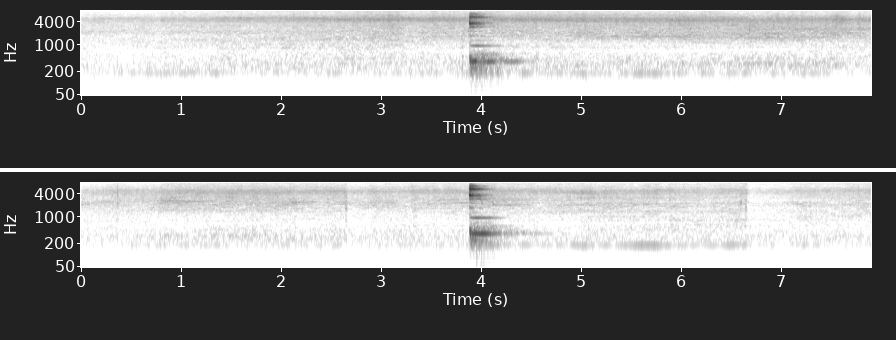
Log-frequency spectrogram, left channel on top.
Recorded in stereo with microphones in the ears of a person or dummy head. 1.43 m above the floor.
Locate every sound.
3.9 s a cowbell: 20° right (ahead or behind), 1.2 m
